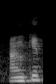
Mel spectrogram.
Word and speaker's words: अंकित: अंकित गुम्फित यहाँ पर अनुस्वार का उच्चारण आधा माँ किया जा रहा है, अंकित में अनुस्वार का उच्चारण आधा इंग्या किया जा रहा है।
